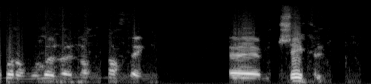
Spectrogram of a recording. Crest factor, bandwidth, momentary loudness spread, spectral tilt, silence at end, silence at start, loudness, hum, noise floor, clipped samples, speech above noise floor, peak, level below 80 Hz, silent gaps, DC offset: 14 dB; 15.5 kHz; 13 LU; -4.5 dB/octave; 0.5 s; 0.05 s; -18 LUFS; none; -61 dBFS; under 0.1%; 42 dB; -6 dBFS; -60 dBFS; none; under 0.1%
